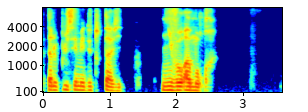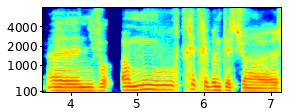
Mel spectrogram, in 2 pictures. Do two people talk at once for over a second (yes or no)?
no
